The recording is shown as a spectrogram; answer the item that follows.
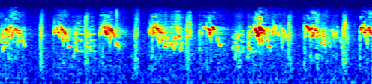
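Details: Singing pet budgerigars give repeated phrases of chattering, slightly descending chirps, each phrase about half a second, separated by short breaks and soft clicking notes.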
